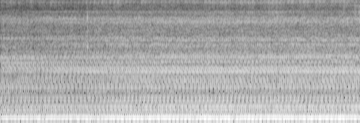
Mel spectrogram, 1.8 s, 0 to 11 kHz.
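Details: 1969 Dodge Dart 4-door, about 41,000 miles, original and sat since 1988; engine not running, key on, heater fan just loosened up: steady even low hum, constant pitch, no ticking or scraping, blower running smoothly but loud.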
